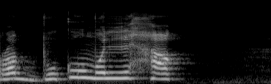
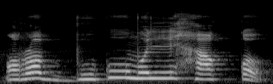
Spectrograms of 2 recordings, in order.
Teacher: कलकला एको आवाज़ का बनना, आवाज़ का बाउंसी होना, आवाज़ का पलट कर आना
